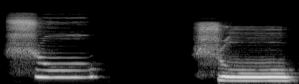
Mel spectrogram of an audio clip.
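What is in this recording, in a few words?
"shu1", Mandarin Chinese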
